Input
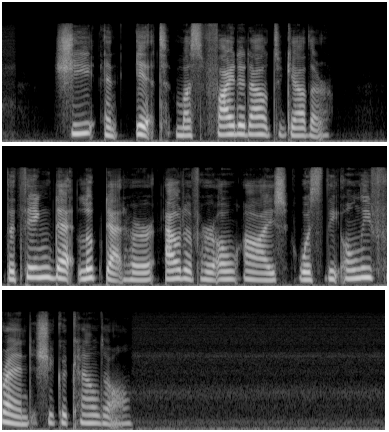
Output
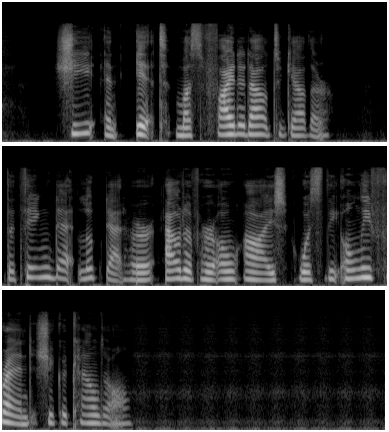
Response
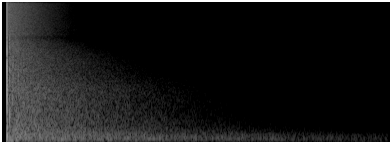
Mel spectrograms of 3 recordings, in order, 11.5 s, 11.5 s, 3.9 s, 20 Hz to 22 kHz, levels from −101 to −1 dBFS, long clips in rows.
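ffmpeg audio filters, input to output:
-filter_complex "[0:a]asettb=1/sr,asplit=3[link_01][link_02][link_03];[link_01]atrim=end=2.764[link_04];[link_02]atrim=start=2.76:end=5.2,asetpts=PTS-STARTPTS,afade=type=in:duration=0.004:curve=qsin,afade=type=out:start_time=2.436:duration=0.004:curve=qsin,acrossover=split=140[link_05][link_06];[link_06]acompressor=threshold=-35dB:ratio=2.5[link_07];[link_05][link_07]amix=inputs=2:normalize=0[link_08];[link_03]atrim=start=5.196[link_09];[link_04][link_08]acrossfade=duration=0.004:curve1=hsin:curve2=qsin[link_10];[link_10][link_09]acrossfade=duration=0.004:curve1=qsin:curve2=hsin,tremolo=f=4.4:d=0.57,volume=-6dB"

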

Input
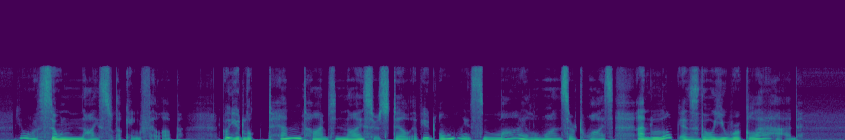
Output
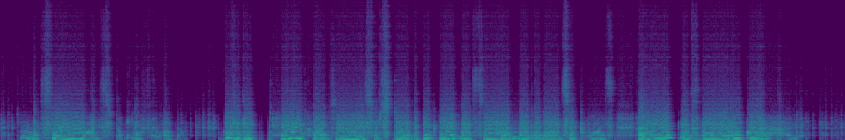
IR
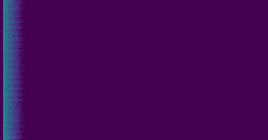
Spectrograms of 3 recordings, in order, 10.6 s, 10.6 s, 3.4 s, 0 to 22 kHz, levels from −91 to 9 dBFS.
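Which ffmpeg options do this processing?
-filter_complex "[0:a]asettb=1/sr,asplit=3[link_01][link_02][link_03];[link_01]atrim=end=4.114[link_04];[link_02]atrim=start=4.11:end=6.4,asetpts=PTS-STARTPTS,afade=type=in:duration=0.004:curve=qsin,afade=type=out:start_time=2.286:duration=0.004:curve=qsin,bass=frequency=250:gain=6,treble=frequency=4000:gain=3[link_05];[link_03]atrim=start=6.396[link_06];[link_04][link_05]acrossfade=duration=0.004:curve1=hsin:curve2=qsin[link_07];[link_07][link_06]acrossfade=duration=0.004:curve1=qsin:curve2=hsin,acrusher=bits=6:dc=4:mix=0:aa=0.000001,highshelf=frequency=3900:width_type=q:width=1.5:gain=-8,asoftclip=type=tanh:threshold=-33.5dB[link_08];[1:a]atrim=start_sample=2205,afade=type=out:start_time=0.25:duration=0.01,atrim=end_sample=11466,asetrate=79380,aresample=44100[link_09];[link_08][link_09]afir=irnorm=-1:irlink=0,asplit=2[link_10][link_11];[link_11]highpass=frequency=720:poles=1,volume=14dB,asoftclip=type=tanh:threshold=-28dB[link_12];[link_10][link_12]amix=inputs=2:normalize=0,lowpass=frequency=2500:poles=1,volume=-6dB,volume=3.5dB"

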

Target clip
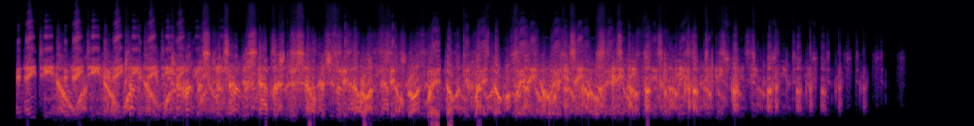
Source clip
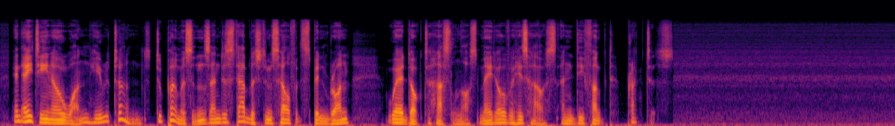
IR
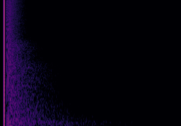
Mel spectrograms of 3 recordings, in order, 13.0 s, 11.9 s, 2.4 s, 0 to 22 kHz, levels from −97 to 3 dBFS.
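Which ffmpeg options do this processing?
-filter_complex "[0:a]highpass=180,lowpass=6400,aeval=exprs='sgn(val(0))*max(abs(val(0))-0.0106,0)':channel_layout=same,acrossover=split=510 2500:gain=0.112 1 0.0631[link_01][link_02][link_03];[link_01][link_02][link_03]amix=inputs=3:normalize=0,asetrate=40517,aresample=44100,equalizer=frequency=250:width_type=o:width=1:gain=-4,equalizer=frequency=2000:width_type=o:width=1:gain=7,equalizer=frequency=4000:width_type=o:width=1:gain=3,aeval=exprs='(tanh(11.2*val(0)+0.3)-tanh(0.3))/11.2':channel_layout=same,acrossover=split=710[link_04][link_05];[link_04]acrusher=bits=3:mix=0:aa=0.5[link_06];[link_05]aecho=1:1:630|1166|1621|2008|2336:0.631|0.398|0.251|0.158|0.1[link_07];[link_06][link_07]amix=inputs=2:normalize=0,dynaudnorm=framelen=130:gausssize=17:maxgain=12dB,alimiter=limit=-12dB:level=0:latency=1:release=239,flanger=delay=16.5:depth=4.6:speed=2.3,acompressor=threshold=-30dB:ratio=6,volume=2.5dB"

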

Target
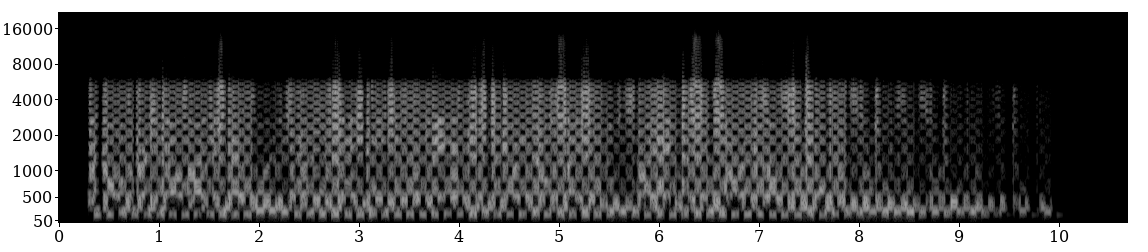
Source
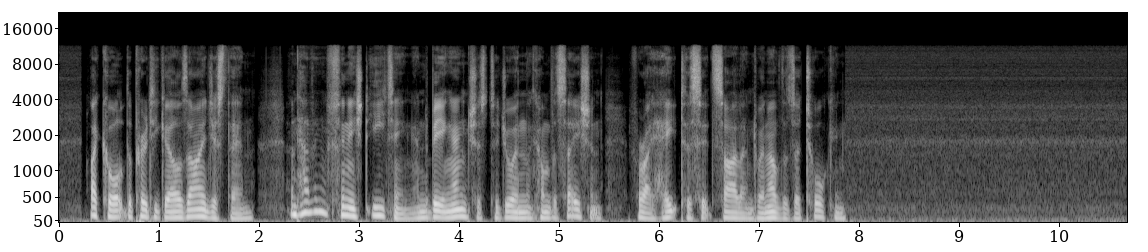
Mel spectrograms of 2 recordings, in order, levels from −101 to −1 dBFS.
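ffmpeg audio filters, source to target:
ffmpeg -i in.wav -af "aresample=16000,aeval=exprs='val(0)*gte(abs(val(0)),0.0211)':channel_layout=same,aresample=44100,acompressor=threshold=-29dB:ratio=12,lowshelf=frequency=410:gain=3,aecho=1:1:684|1368|2052:0.112|0.046|0.0189,asoftclip=type=tanh:threshold=-20dB,asetrate=29433,aresample=44100,atempo=1.49831,equalizer=frequency=125:width_type=o:width=1:gain=5,equalizer=frequency=250:width_type=o:width=1:gain=10,equalizer=frequency=500:width_type=o:width=1:gain=-4,equalizer=frequency=2000:width_type=o:width=1:gain=6,equalizer=frequency=4000:width_type=o:width=1:gain=9,afftfilt=real='re*lt(hypot(re,im),0.0708)':imag='im*lt(hypot(re,im),0.0708)':win_size=1024:overlap=0.75,afreqshift=160,afftfilt=real='re*gt(sin(2*PI*8*pts/sr)*(1-2*mod(floor(b*sr/1024/280),2)),0)':imag='im*gt(sin(2*PI*8*pts/sr)*(1-2*mod(floor(b*sr/1024/280),2)),0)':win_size=1024:overlap=0.75,volume=5dB" out.wav

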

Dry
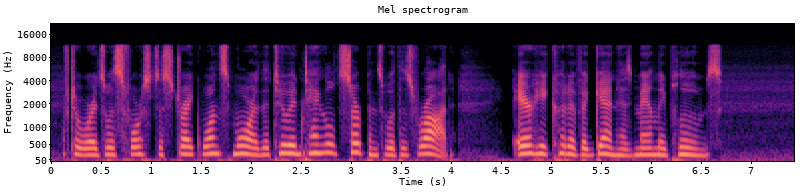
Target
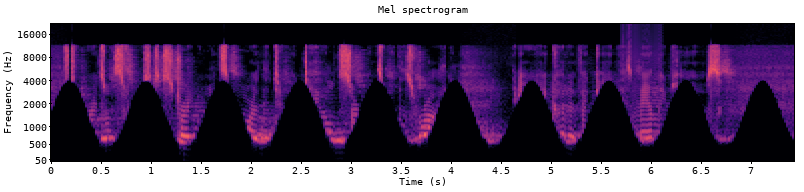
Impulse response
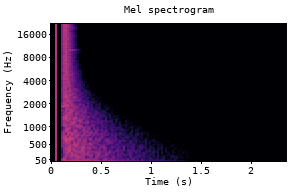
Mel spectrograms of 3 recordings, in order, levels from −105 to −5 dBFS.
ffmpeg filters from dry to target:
-filter_complex "[0:a]asettb=1/sr,asplit=3[link_01][link_02][link_03];[link_01]atrim=end=5.684[link_04];[link_02]atrim=start=5.68:end=6.11,asetpts=PTS-STARTPTS,afade=type=in:duration=0.004:curve=qsin,afade=type=out:start_time=0.426:duration=0.004:curve=qsin,aeval=exprs='val(0)+0.5*0.00531*sgn(val(0))':channel_layout=same[link_05];[link_03]atrim=start=6.106[link_06];[link_04][link_05]acrossfade=duration=0.004:curve1=hsin:curve2=qsin[link_07];[link_07][link_06]acrossfade=duration=0.004:curve1=qsin:curve2=hsin,acompressor=threshold=-30dB:ratio=6,aeval=exprs='val(0)*sin(2*PI*96*n/s)':channel_layout=same,equalizer=frequency=500:width_type=o:width=1:gain=7,equalizer=frequency=1000:width_type=o:width=1:gain=-9,equalizer=frequency=2000:width_type=o:width=1:gain=-9,equalizer=frequency=4000:width_type=o:width=1:gain=-5,equalizer=frequency=8000:width_type=o:width=1:gain=4,asplit=2[link_08][link_09];[1:a]atrim=start_sample=2205,lowpass=6500[link_10];[link_09][link_10]afir=irnorm=-1:irlink=0,volume=-12.5dB[link_11];[link_08][link_11]amix=inputs=2:normalize=0,acrossover=split=220[link_12][link_13];[link_13]acompressor=threshold=-51dB:ratio=3[link_14];[link_12][link_14]amix=inputs=2:normalize=0,afftfilt=real='re*gte(b*sr/1024,560*pow(4100/560,0.5+0.5*sin(2*PI*1.3*pts/sr)))':imag='im*gte(b*sr/1024,560*pow(4100/560,0.5+0.5*sin(2*PI*1.3*pts/sr)))':win_size=1024:overlap=0.75,volume=17dB"

